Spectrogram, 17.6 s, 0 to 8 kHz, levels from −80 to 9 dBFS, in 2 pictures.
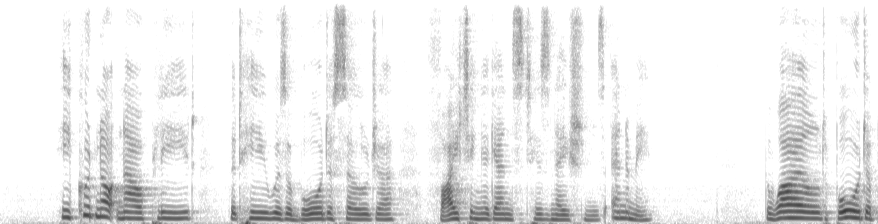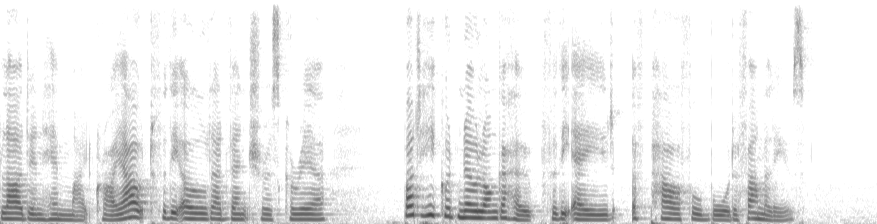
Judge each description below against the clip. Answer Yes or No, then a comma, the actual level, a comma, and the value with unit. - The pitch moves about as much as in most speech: Yes, average, 3.5 semitones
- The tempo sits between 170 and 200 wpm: No, average, 145 wpm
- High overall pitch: Yes, high, 195 Hz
